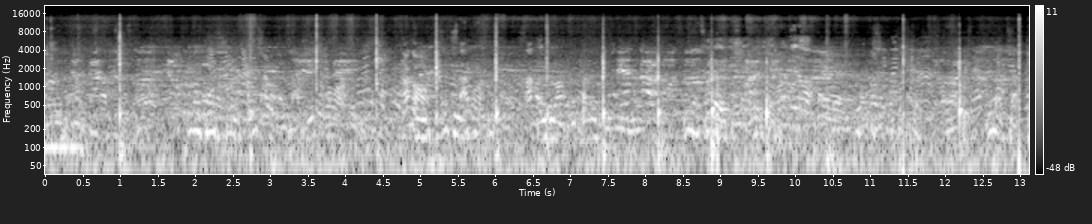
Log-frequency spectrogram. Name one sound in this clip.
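A cleaver chops sharply into a wooden block again and again.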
